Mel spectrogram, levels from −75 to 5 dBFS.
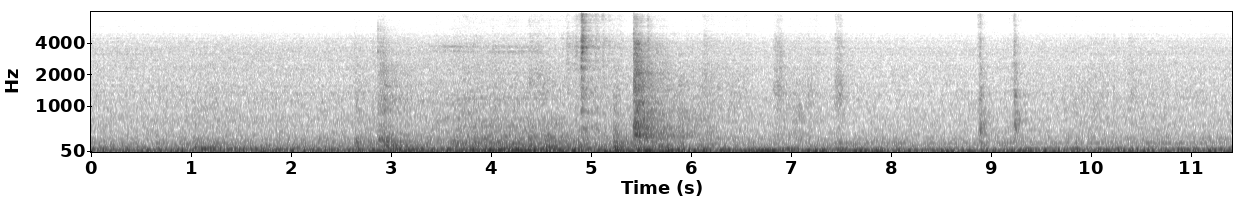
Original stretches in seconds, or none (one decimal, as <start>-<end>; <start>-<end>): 1.2-2.0; 2.9-3.9; 8.8-9.5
